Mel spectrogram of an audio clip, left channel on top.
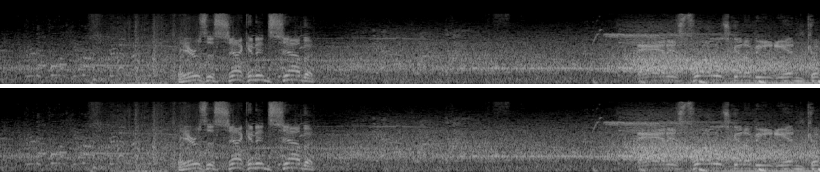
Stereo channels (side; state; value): both; identical; correlation 1.00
